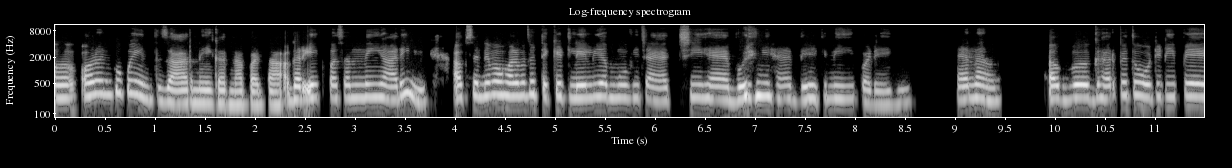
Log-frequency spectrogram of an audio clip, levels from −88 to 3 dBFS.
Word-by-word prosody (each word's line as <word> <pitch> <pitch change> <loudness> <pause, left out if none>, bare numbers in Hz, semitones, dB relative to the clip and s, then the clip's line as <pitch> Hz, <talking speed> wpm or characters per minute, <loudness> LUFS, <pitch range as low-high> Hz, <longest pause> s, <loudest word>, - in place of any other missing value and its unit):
अ, - - -3
और 265 +2 +5
इनको 285 +2 -1
कोई 290 0 -1
इंतज़ार 190 -6 0
नहीं 175 -1 +2
करना 165 -1 0
पड़ता। 160 0 0
अगर 210 0 +4
एक 230 0 +4
पसंद 225 +1 -2
नहीं 240 0 +1
आ 210 -2 0
रही, 245 -6 +1 0.3
आप 225 - +3
सिनेमा 255 +2 +3
हॉल 255 0 +5
में 255 - 0
तो 275 - +2
टिकट 235 0 -2
ले 225 0 +4
लिया 245 +2 +1
मूवी 230 0 -4
चाहे 200 -3 -4
अच्छी 230 +4 -6
है, 210 -2 0
बुरी 250 +2 +5
है 220 0 -6
देखनी 220 +2 -2
ही 220 - -9
पड़ेगी। 165 0 -7 0.5
है 210 +1 +1
ना? 230 -1 +2 0.7
अब 220 0 +1 0.2
घर 215 -1 -2
पे 265 - -1
तो 265 0 -2
ओटीटी 240 +1 -4
पे 250 - 0
225 Hz, 205 wpm, -15 LUFS, 200-245 Hz, 0.7 s, और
